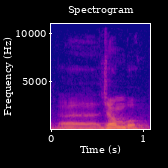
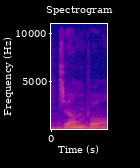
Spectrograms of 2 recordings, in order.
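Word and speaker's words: jambo: Hi, Jumbo. Jumbo.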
